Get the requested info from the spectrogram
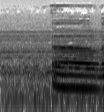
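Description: Quiet room tone, then about a second in a man's voice holds one low, steady drawn-out vowel for about a second: a hesitation sound, an 'eee' or hum, just before he starts talking.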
